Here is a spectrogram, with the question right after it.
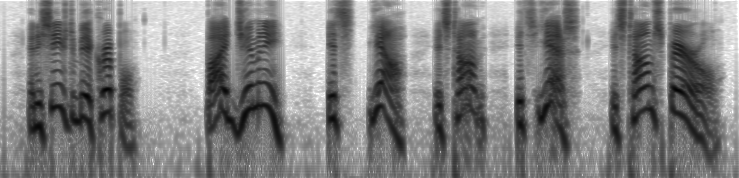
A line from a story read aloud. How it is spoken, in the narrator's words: shouted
